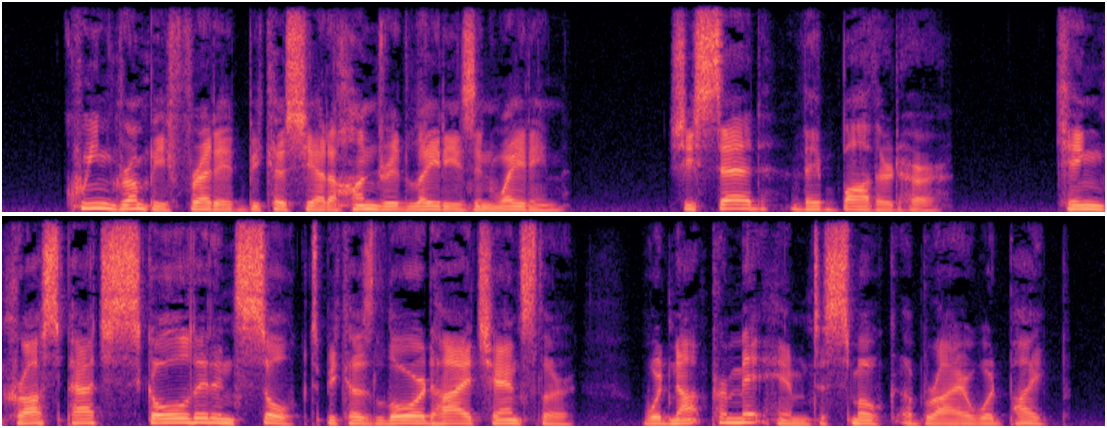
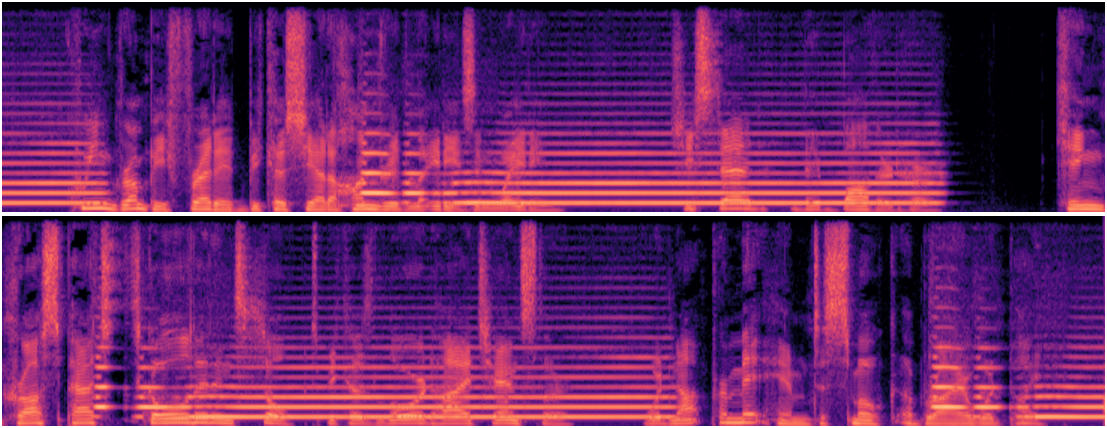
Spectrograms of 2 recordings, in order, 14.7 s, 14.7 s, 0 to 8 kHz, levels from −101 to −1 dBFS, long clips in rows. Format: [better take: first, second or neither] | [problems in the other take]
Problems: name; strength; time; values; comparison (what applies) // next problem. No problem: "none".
first | noise reduction (neural mask model RNNoise)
